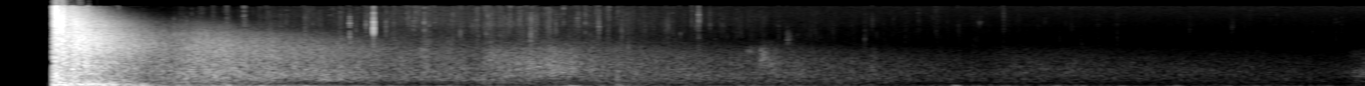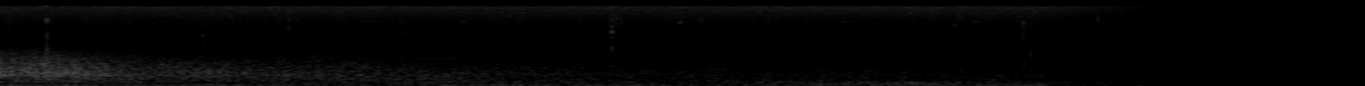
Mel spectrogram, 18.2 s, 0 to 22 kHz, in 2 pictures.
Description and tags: Räjähdys, räjähde / Explosion, an echoing loud explosion, patter, exterior
Voimakas räjähdys, maapaukku, vähän rapinaa.
Paikka/Place: Suomi / Finland
Aika/Date: 01.01.1989
Bomb, Explosive, Finland, Finnish-Broadcasting-Company, Soundfx, Tehosteet, Yle, Yleisradio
